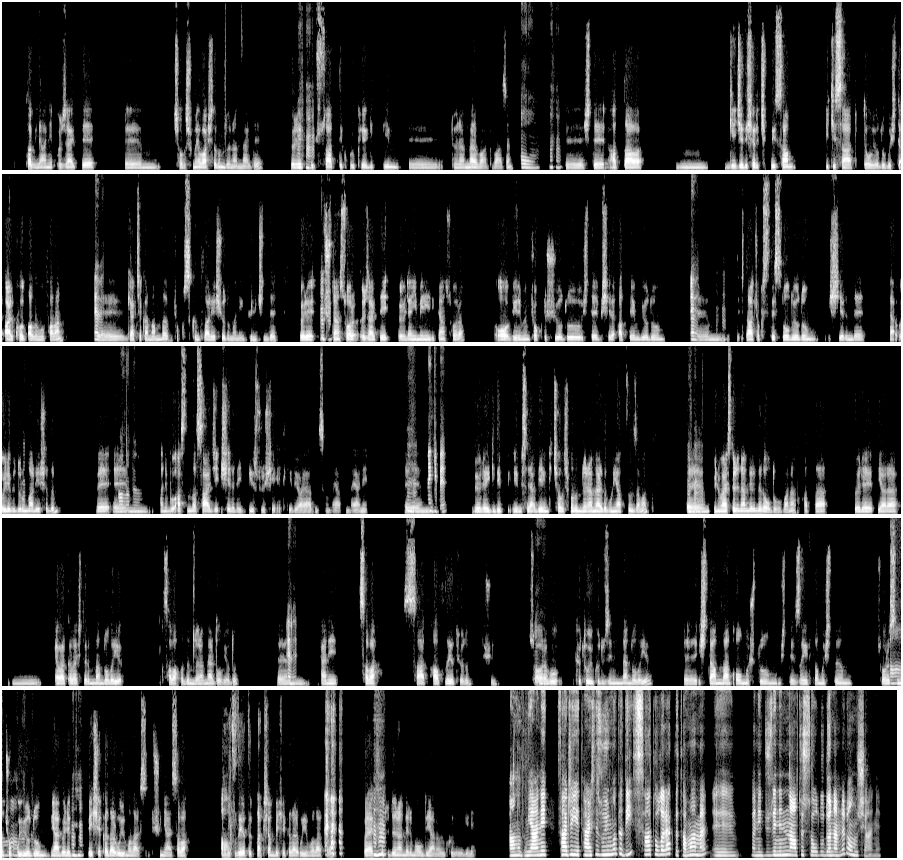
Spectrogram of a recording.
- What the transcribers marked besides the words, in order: tapping; other background noise; laughing while speaking: "altıda yatıp"; chuckle
- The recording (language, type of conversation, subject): Turkish, podcast, Uyku düzeninin zihinsel sağlığa etkileri nelerdir?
